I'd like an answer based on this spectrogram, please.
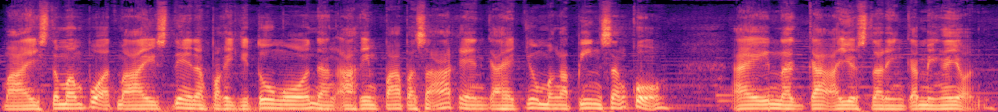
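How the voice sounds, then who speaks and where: A man with a Filipino accent and a medium-pitched, slightly mellow voice speaks at a normal speed in a steady tone. As host and narrator of a radio story show, he reads listener letters with background music playing under his voice.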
